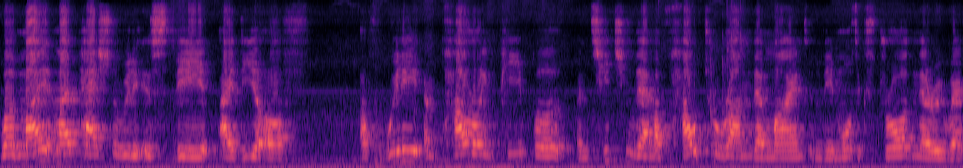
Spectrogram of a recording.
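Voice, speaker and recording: A man speaks with a strong German accent. Audible room echo can be heard. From Germany, near Cologne. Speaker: entrepreneur and business speaker. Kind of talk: interview. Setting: call.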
